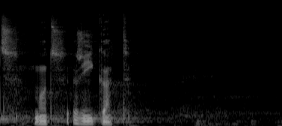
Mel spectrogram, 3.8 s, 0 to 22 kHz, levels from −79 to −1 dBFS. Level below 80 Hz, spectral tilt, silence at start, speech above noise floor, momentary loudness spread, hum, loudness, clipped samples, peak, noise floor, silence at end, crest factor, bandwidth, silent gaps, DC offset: -60 dBFS; -5 dB/octave; 0 s; 33 dB; 15 LU; none; -39 LUFS; under 0.1%; -18 dBFS; -70 dBFS; 1.1 s; 24 dB; 15.5 kHz; none; under 0.1%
